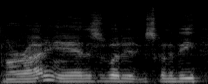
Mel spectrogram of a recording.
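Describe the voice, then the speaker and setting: A man's voice: mid-range voice, steady tone, a little fast. A man talking informally through a guitar effects pedal demo, explaining casually and hands-on as he goes. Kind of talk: informal gear demo talk.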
